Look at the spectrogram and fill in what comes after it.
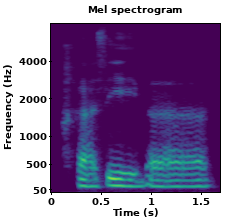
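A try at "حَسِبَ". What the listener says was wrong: sinnya hati-hati enggak panjang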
